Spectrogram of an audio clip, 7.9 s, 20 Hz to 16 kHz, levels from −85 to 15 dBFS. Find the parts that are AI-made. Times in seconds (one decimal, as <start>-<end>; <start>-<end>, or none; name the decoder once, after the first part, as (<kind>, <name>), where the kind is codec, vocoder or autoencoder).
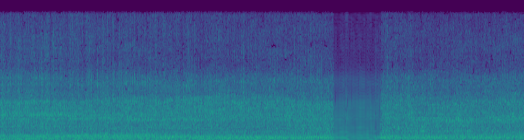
5.0-5.7 (vocoder, BigVGAN v2)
